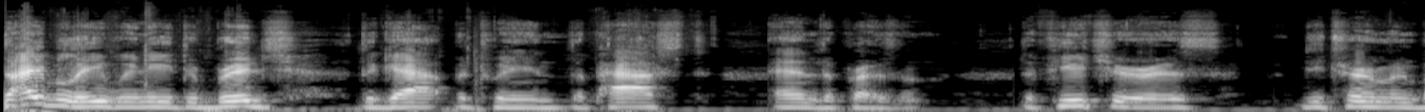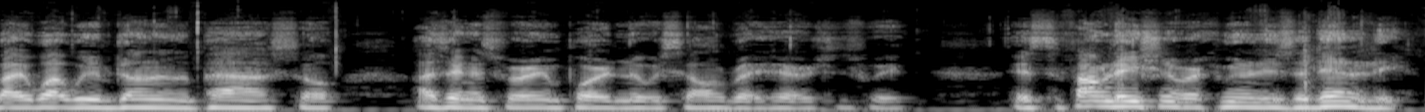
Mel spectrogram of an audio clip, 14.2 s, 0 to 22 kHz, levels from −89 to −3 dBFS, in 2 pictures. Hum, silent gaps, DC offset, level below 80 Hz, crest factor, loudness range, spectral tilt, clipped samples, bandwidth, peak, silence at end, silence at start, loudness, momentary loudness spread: none; none; under 0.1%; -54 dBFS; 26 dB; 6 LU; -4.5 dB/octave; under 0.1%; 17.5 kHz; 0 dBFS; 0.15 s; 0 s; -25 LUFS; 16 LU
